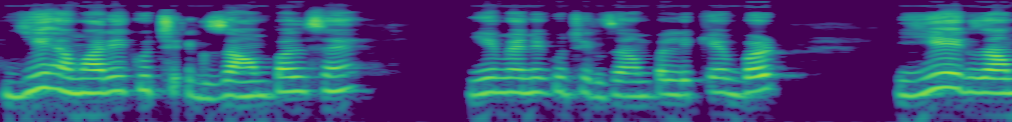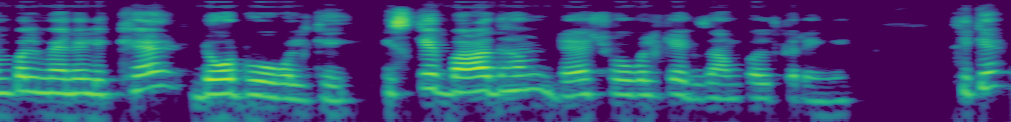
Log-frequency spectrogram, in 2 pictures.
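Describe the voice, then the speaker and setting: This woman's voice is a little high and warm in tone. She teaches shorthand in a step-by-step classroom lesson, slowly and repetitively working through each sound and each place, one at a time.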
